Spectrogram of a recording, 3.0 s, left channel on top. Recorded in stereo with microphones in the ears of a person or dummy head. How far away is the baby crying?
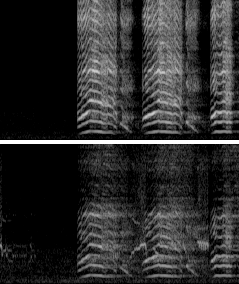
About 1.4 m.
